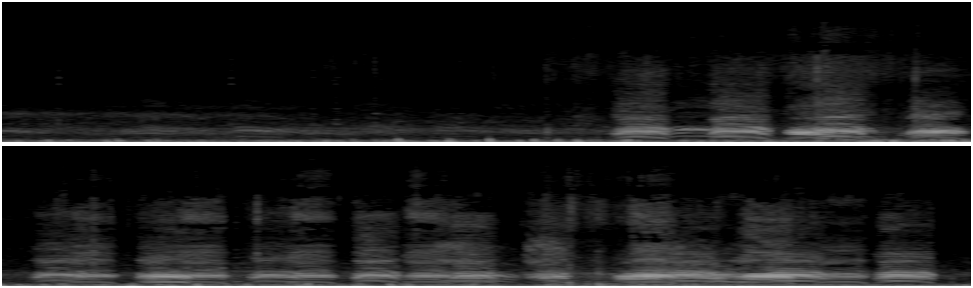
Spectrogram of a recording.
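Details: A large number of crows fighting over meat while being fed: from about three seconds a dense run of harsh, rapid caws, many birds overlapping, over a steady low background rumble.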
